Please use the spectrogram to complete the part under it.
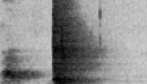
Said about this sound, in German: Okay, mach die Tür zu.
